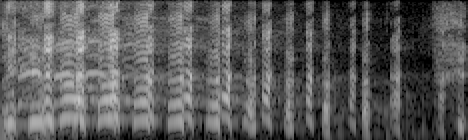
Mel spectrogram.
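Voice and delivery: high burst of laughter; loud laugh. Real, not acted. Pregnant joke, big laugh.

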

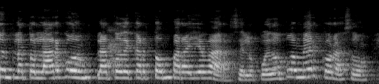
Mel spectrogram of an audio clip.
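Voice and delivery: ordinary talk, nothing marked

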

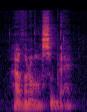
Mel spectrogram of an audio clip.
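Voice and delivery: soft whispered sign-off; whispering. Real, not acted. Baby sleeping, signing off softly.

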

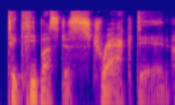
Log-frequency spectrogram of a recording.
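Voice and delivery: lightly voiced, slow, low and soft; ominous reveal. Heroes revealing the villain's plan, low and slow. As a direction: drop low and slow for the sinister twist.

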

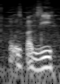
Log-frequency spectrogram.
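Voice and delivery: normal talking voice

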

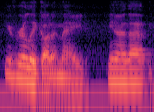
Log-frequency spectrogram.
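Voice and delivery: a sneering loud taunt. Acted. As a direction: raise the voice at the pilot with contempt. Contemptuous captain scolds pilot.

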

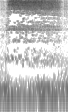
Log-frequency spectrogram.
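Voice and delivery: S as a long unvoiced hiss, sssss; S said as a long hissing sound. Shown as a demonstration. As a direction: hiss the S like a snake. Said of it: "S sound".

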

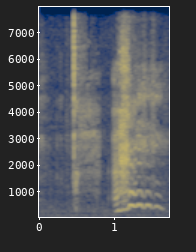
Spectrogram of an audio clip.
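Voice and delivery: high, falling burst of laughter. Real, not acted. Laughing off her ruined Sunday, high and falling. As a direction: let out a laugh at your own bad day.

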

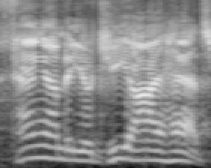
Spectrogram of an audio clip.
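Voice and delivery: ordinary talk, nothing marked

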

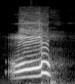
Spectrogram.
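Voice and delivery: a sudden loud high yelp of dismay; shocked shriek. Real, not acted. Shrieking at the ruined Sims face. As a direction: shriek at the screen in horror. Seeing the ugly nose result.

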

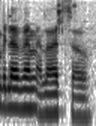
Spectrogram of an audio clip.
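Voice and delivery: normal talking voice

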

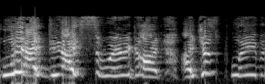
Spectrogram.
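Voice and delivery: high, very loud insisting; flustered protest. Real, not acted. Streamer swearing innocence about the lyrics, loud flustered protest. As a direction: protest loudly, still worked up.

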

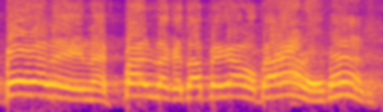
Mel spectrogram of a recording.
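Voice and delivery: put-on high, urgent old folks' voice; grandparents urging. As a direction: urge them to slap the kid's back. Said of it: "Que los abuelos decían".

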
